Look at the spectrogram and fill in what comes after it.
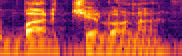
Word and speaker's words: Barcelona: Eu când am fost în 2005, anul 2005, acum 15 ani, pentru prima și singura dată în viața mea, în orașul Barcelona, așa, că așa se pronunță pe catalană, Primul lucru care m-a impresionat acolo au fost șoferii de autobuz.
